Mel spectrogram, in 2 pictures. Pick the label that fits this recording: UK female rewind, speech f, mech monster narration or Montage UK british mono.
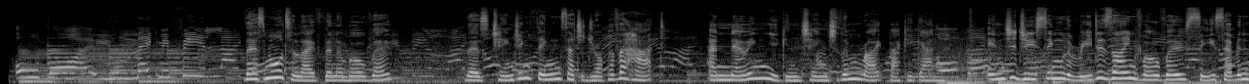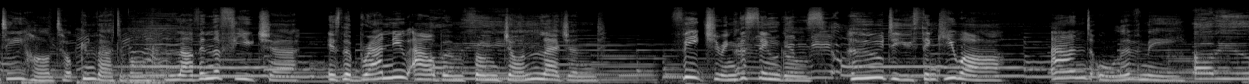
Montage UK british mono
